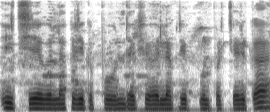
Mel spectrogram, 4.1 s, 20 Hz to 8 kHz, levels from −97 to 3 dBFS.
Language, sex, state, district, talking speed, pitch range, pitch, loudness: Maithili, male, Bihar, Samastipur, 205 wpm, 115-125 Hz, 120 Hz, -16 LUFS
